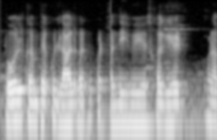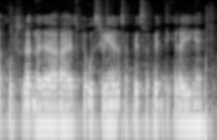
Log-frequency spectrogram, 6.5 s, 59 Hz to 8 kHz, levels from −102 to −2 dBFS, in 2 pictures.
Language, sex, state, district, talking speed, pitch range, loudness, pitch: Hindi, male, Jharkhand, Sahebganj, 240 wpm, 100-110 Hz, -17 LUFS, 105 Hz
